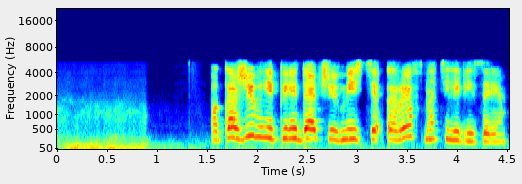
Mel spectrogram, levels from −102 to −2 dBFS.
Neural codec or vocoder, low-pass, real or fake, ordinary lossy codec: codec, 16 kHz, 2 kbps, FreqCodec, larger model; 5.4 kHz; fake; Opus, 64 kbps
